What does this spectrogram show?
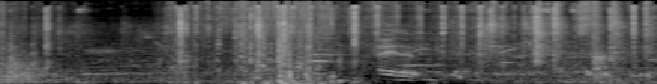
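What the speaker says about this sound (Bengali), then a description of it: "এই যে এটা হলো রামপুরি পায়রা আর টেডি পায়রা" Rampuri and teddy pigeons coo softly nearby, low rolling calls mixed with shuffling and clicks while someone talks over them.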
